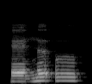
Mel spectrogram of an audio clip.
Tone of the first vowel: low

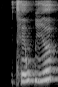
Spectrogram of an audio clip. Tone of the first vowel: rising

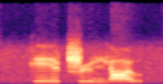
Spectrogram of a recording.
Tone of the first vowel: high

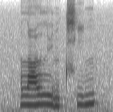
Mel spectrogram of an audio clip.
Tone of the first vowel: rising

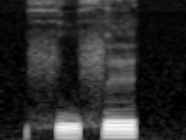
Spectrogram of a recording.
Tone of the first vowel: low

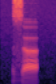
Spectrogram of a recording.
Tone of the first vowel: low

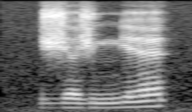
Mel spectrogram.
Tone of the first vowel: low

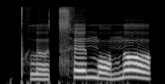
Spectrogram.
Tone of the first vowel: low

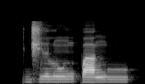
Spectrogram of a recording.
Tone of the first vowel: high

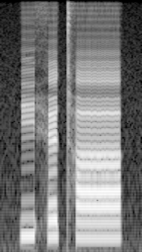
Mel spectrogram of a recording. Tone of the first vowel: high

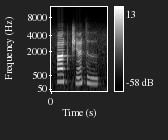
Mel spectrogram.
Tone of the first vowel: high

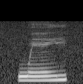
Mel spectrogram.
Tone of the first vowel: rising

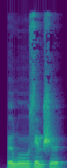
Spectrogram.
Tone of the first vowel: low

